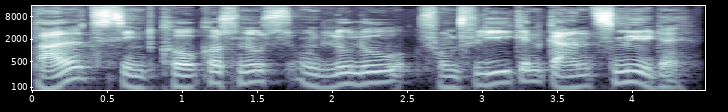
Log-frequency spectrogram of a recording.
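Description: A man narrating a children's audiobook with expressive storytelling. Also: medium pitch, slow, creaky.

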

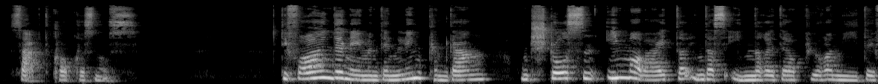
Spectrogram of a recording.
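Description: A woman narrating a children's audiobook with slow, clear, expressive reading. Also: mid-range voice. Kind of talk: scripted children's story narration.

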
